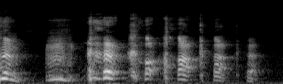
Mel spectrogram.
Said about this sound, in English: Excuse me. We really need to get that cough button installed, don't we?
